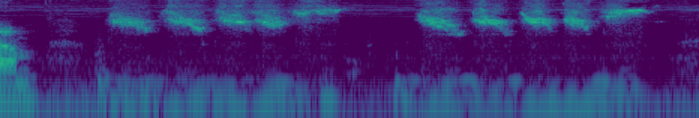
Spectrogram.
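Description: Recorded birdsong: bright repeated chirping phrases in two bursts over a low musical drone, fairly loud and steady.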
